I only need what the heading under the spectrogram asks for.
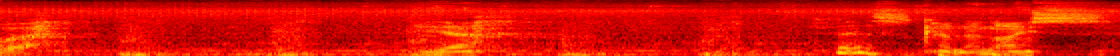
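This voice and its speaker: A man's voice: medium pitch, poor audio. An Irish man talking to himself in a loose, wandering monologue while walking on a treadmill, sniffly, with self-mocking asides. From Ireland. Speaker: podcast host. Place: home, on a treadmill. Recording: background music under voice.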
